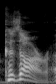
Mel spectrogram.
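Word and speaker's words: Casar: Representative Greg Kazar, am I saying that right this time? – Kazar, okay, from the very great state of Texas.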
